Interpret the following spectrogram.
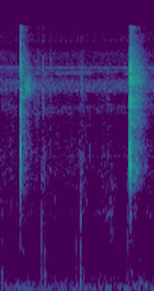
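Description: Three short, sharp clicks: a faint one about a quarter of a second in, another about a second in, and the loudest near the end, over a faint low background.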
